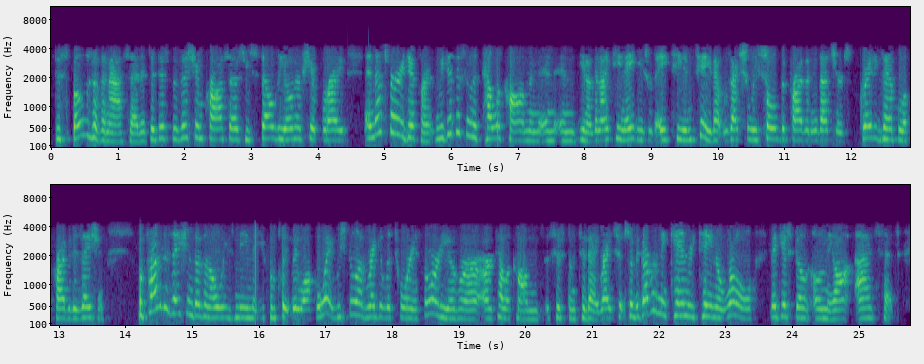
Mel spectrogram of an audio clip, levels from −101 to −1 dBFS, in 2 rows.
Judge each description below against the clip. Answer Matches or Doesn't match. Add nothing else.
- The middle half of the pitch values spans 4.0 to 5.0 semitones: Doesn't match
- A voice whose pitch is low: Doesn't match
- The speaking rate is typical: Matches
